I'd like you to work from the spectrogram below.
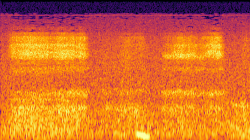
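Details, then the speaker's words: Child asleep at night: two soft, hissing, slightly whistly breaths in a quiet room; light snoring, louder a few minutes earlier. "we have a snorer at least you're snoring"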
